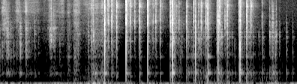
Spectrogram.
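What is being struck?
Plastic paper trimmer.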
